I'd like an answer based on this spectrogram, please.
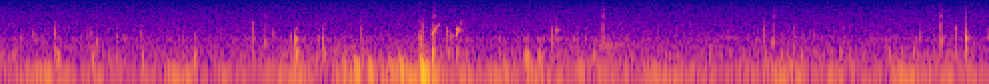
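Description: Low rumbling and gurgling from the belly, with squeaky bubbling pops and a louder surge midway: active bowel sounds (borborygmi) during digestion.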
